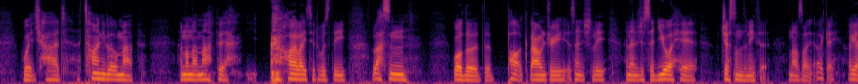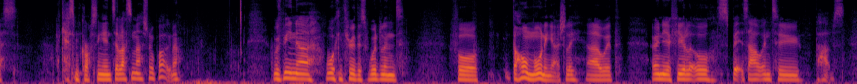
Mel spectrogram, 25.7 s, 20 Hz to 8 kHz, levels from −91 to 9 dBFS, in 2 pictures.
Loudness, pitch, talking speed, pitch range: -28 LUFS, 125 Hz, 165 wpm, 120-135 Hz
